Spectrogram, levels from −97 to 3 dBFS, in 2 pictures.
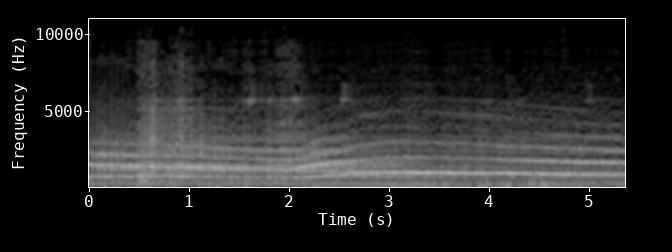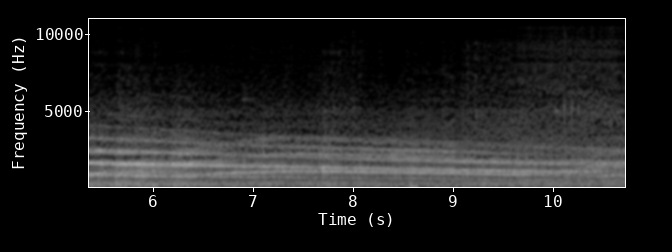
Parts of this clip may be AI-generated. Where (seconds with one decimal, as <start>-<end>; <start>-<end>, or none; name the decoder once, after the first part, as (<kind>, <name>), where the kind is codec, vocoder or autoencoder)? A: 0.0-2.3 (vocoder, Vocos); 3.7-4.4; 8.4-9.1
